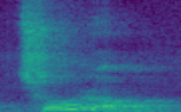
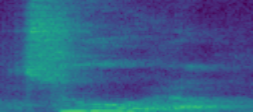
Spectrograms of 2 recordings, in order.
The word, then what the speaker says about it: churro: If you said churro, wrong. It's churro. Churro.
